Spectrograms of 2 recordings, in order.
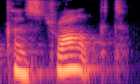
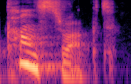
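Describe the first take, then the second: First: The stress is on the second syllable. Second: The stress is on the first syllable. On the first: It is used as a verb. "If it's a verb, the stress is on the second syllable" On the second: It is used as a noun. "if you want to say it as a noun, then the stress is on the first syllable"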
